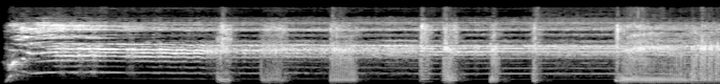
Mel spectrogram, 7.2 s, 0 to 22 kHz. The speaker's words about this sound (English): I am going to tell you, I believe that's 100% fake, but it's still a fart. I think this is what he does. I'm almost positive that that was a fake fart.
